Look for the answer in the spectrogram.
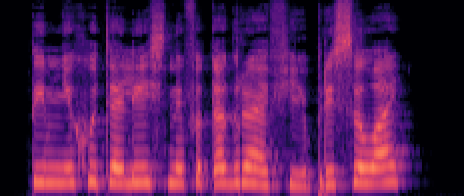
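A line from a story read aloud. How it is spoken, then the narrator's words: Sudden shout. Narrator (Russian): крикнула вдруг она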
